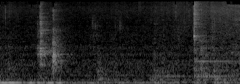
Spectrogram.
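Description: Masala with turmeric, red chilli powder, garam masala and salt stirred and sautéed in a pan for onion kurdai, a soft sizzle with a few scraping stirs and a sharper clink near the end.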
